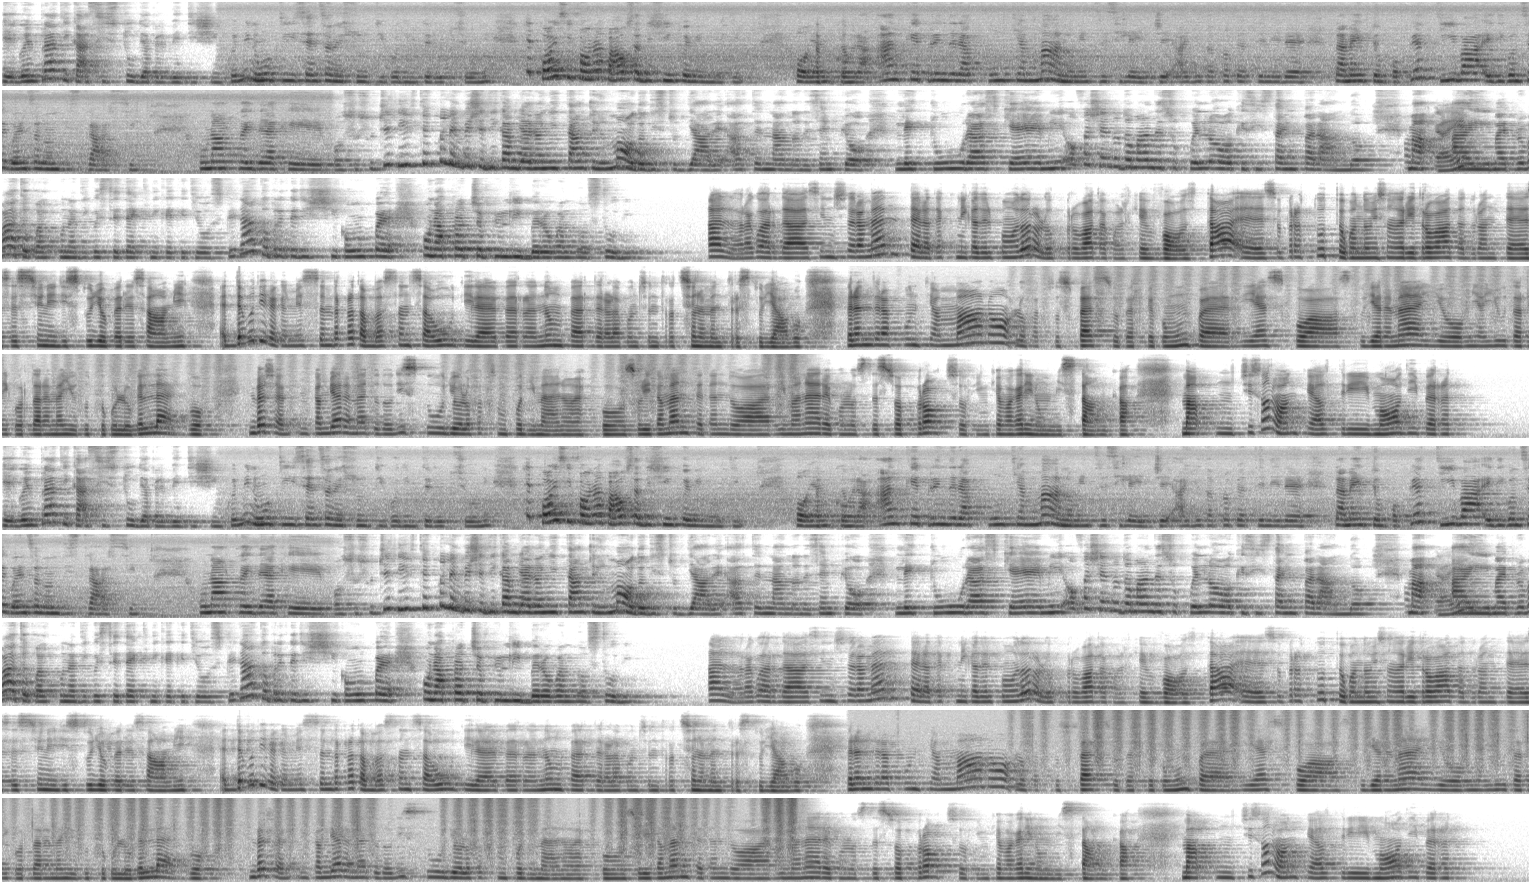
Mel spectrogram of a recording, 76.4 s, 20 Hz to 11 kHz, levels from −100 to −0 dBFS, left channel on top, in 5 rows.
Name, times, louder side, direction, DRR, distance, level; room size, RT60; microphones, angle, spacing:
voice 1, 0.0-36.9, right 1 dB, 15° right, 5 dB, 1.7 m, -29 dB
sound 1, 2.1-18.6, left 2 dB, 20° left, 3.5 m, -48 dB
voice 2, 29.6-29.9 37.6-56.1 56.3-61.8 62.2-65.8 66.0-75.6, left 3 dB, 80° left, 11 dB, 1.1 m, -29 dB
sound 2, 54.8-54.9 55.4-55.5 55.9-65.0 65.5-69.1, right 13 dB, 80° right, 1.0 m, -36 dB
18.5 x 14.5 x 4.7 m, 0.92 s
head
